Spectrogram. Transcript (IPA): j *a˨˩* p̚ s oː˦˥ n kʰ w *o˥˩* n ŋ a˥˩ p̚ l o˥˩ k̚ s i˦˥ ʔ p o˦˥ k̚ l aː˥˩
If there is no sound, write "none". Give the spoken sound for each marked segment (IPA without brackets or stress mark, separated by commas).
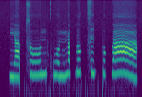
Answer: a˨˩, o˧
